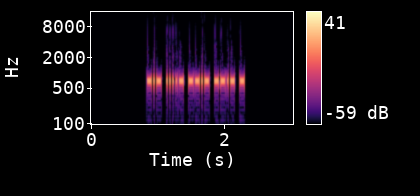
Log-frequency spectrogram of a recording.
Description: Morse code, heard as a keyed tone, about 49 wpm, 700 Hz. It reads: K4QQT
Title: USA Call Signs - 5 Characters - 4x Character Spacing - 50wpm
